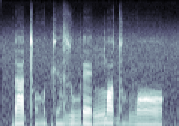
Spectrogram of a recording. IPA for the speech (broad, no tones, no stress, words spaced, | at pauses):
ɾatʼɔ̤ kʲa̤zuːɾɛ ŋ͡mɒdɔ̤vɔː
